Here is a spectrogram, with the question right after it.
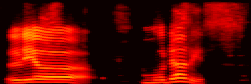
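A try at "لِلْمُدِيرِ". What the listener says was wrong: Lil, nggak ada huruf sin di sini. Lil. Iya, lil mudir ya. mudir. Ya, lil mudiri ya. Mudir.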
